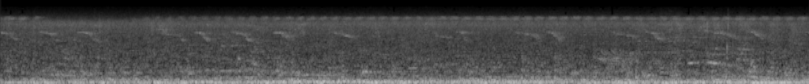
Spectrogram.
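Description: Birds chirping in quick, short falling notes, over a steady low rumble.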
